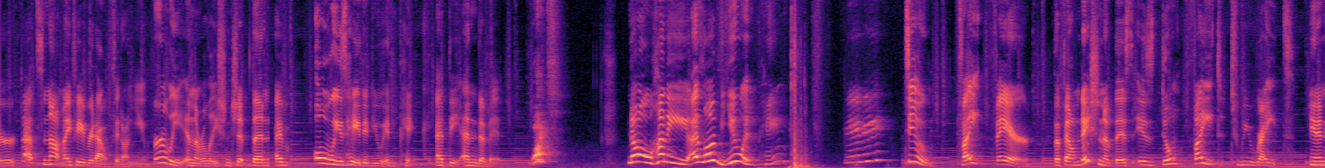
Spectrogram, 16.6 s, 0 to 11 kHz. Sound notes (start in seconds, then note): 9.8 door slam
